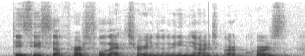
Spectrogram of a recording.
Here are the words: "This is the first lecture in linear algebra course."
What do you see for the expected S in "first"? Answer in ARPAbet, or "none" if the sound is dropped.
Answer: S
